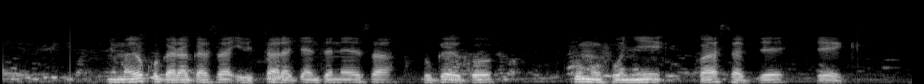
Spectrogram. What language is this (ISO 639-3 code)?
kin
